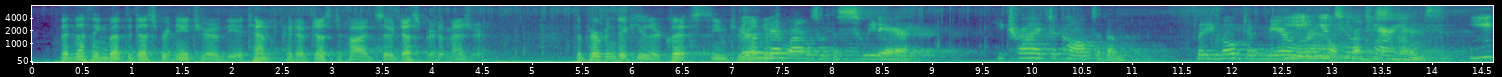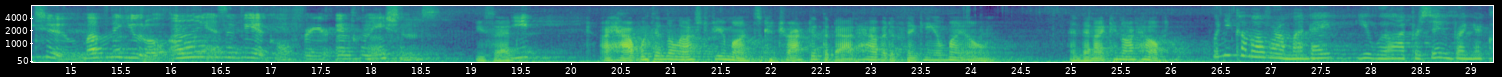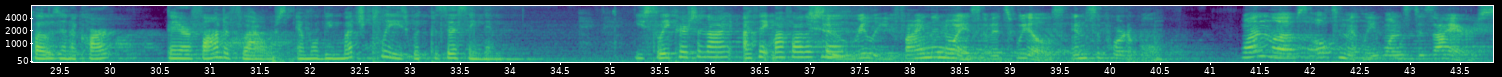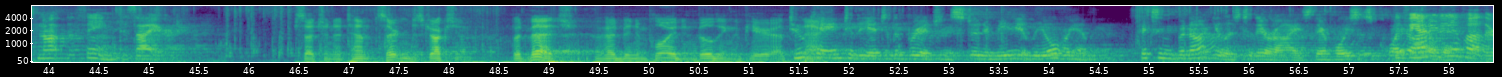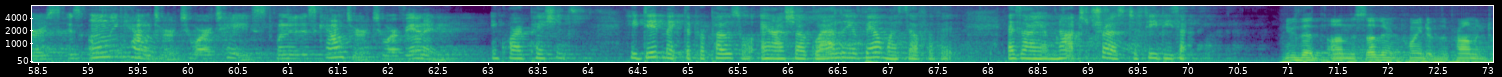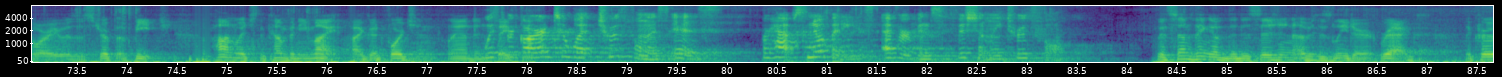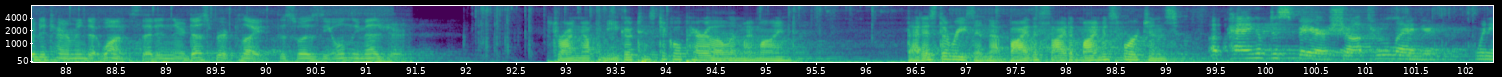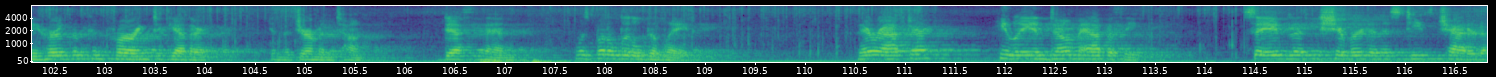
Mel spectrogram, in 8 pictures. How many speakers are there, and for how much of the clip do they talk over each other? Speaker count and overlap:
5, about 4%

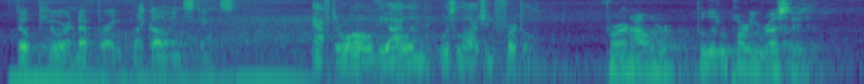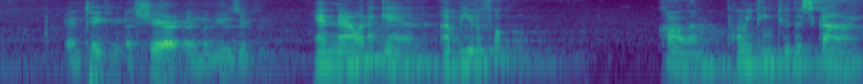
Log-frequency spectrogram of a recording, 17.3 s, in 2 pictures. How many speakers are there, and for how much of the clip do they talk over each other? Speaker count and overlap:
5, no overlap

